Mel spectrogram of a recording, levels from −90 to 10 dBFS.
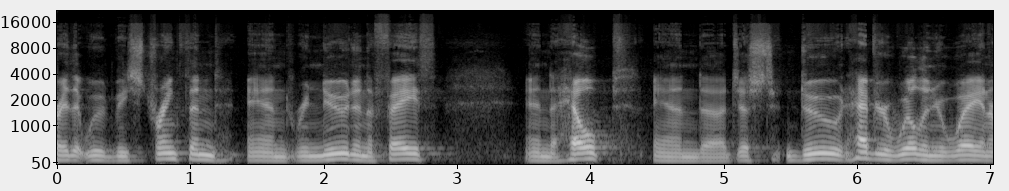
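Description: No dropouts, clipping, glitches or other technical faults are audible anywhere in the recording.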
